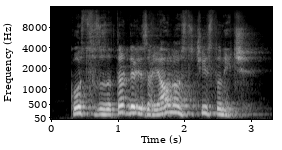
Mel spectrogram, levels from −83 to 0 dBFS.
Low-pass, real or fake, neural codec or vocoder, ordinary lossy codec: 14.4 kHz; fake; vocoder, 44.1 kHz, 128 mel bands, Pupu-Vocoder; none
